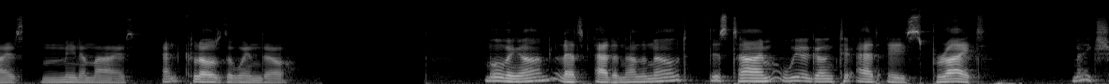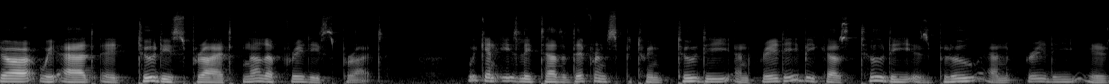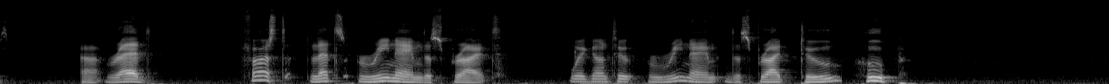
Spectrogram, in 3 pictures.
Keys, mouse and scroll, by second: 1.0 click, 2.7 click, 3.9-5.9 drag, 6.5 scroll down 2, 9.3 click, 13.2-15.3 typing, 16.6 click, 18.1 click, 31.0 click.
